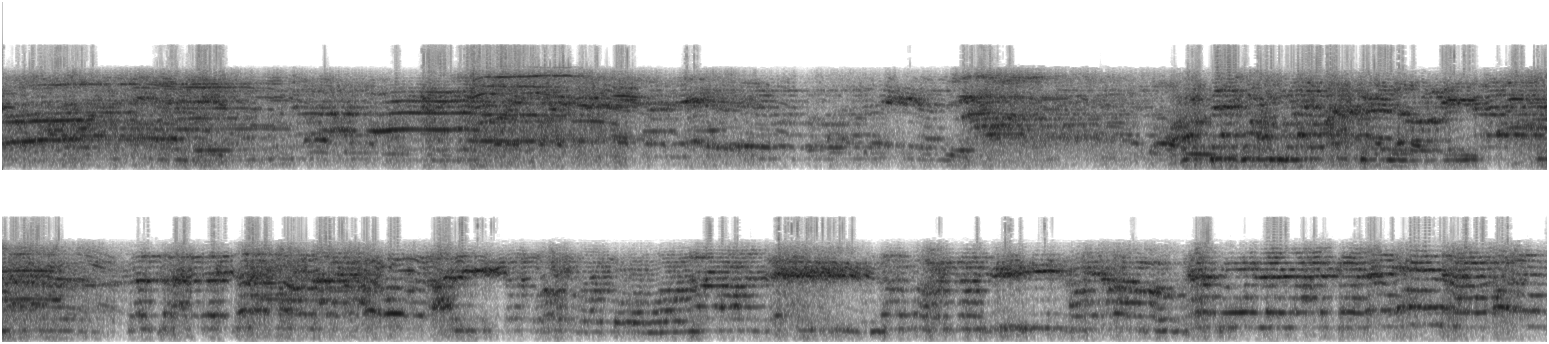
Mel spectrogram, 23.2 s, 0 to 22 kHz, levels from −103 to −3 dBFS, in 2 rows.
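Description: No technical faults are audible.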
